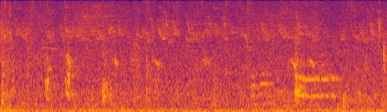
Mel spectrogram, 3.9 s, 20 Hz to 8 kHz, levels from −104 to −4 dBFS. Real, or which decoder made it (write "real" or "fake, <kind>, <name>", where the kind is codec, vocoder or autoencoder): real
